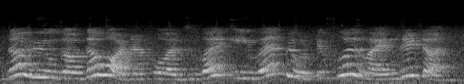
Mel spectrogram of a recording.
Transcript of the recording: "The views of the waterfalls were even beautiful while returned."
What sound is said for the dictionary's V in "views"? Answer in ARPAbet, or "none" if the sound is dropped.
V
